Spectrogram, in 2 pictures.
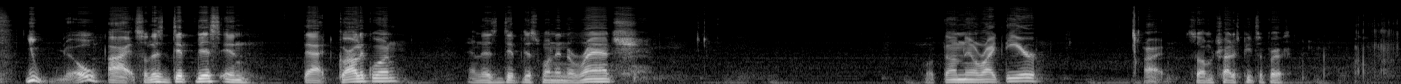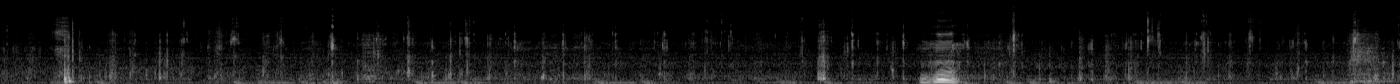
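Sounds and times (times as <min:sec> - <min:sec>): close-miked chewing: 0:06.9 - 0:07.3, 0:12.9 - 0:28.0
wet mouth clicks: 0:07.0 - 0:07.2
crust crunching: 0:12.8 - 0:28.0
person humming: 0:23.2 - 0:23.8.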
